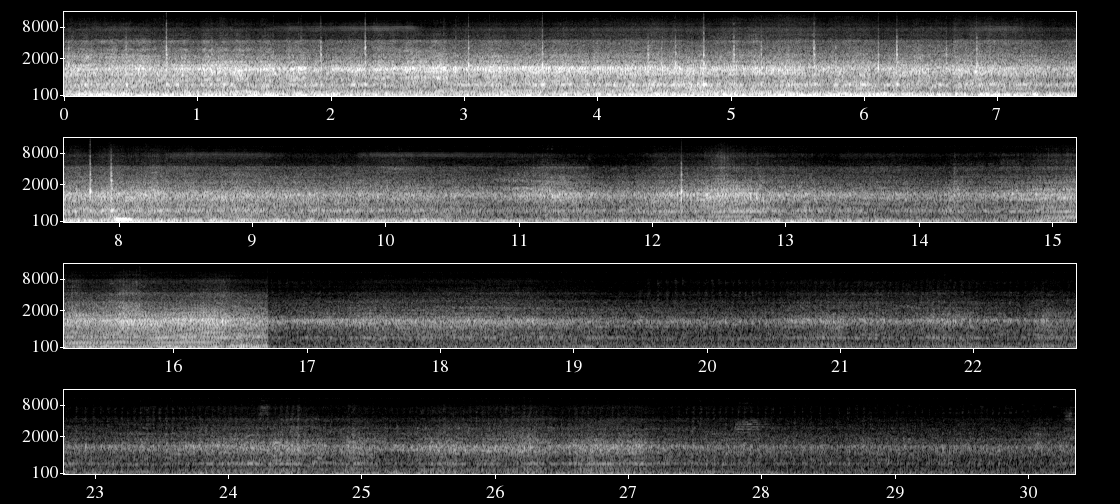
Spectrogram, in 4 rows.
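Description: CFMoto 250NK motorcycle ride heard from an on-bike action camera: engine running with heavy wind rush on the microphone while moving. About seventeen seconds in it drops suddenly to a much quieter engine and street sound as the bike slows into stop-and-go traffic.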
